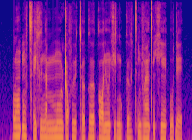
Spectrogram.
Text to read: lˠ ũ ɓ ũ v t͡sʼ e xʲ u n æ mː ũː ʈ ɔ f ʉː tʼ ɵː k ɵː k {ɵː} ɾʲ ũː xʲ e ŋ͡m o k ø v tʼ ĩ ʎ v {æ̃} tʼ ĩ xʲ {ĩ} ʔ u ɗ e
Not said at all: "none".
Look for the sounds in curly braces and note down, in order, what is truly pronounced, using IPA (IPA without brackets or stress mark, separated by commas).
ɔː, æ̃, ẽ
